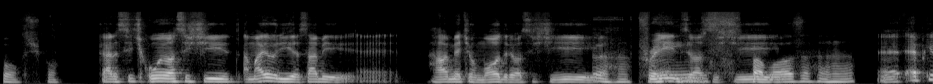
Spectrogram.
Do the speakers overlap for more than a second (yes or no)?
yes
